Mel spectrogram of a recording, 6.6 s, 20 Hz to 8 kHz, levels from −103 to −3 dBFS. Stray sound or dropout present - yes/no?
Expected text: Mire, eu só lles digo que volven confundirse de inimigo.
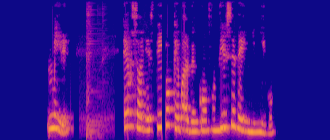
yes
